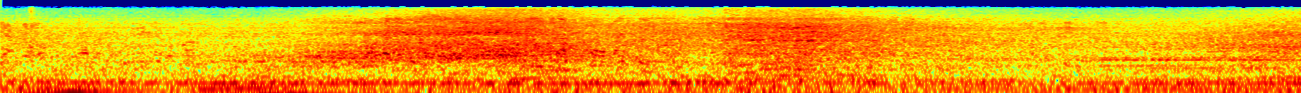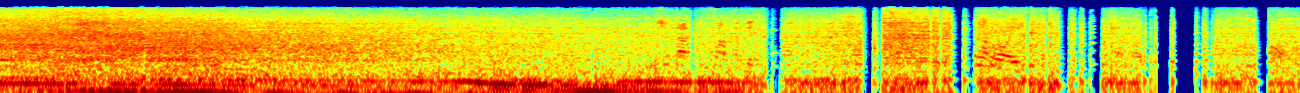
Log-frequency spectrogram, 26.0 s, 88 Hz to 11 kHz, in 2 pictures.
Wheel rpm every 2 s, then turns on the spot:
0, 0, 0, 0, 0, 0, 0, 0, 0, 0, 0, 0, 0.
none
